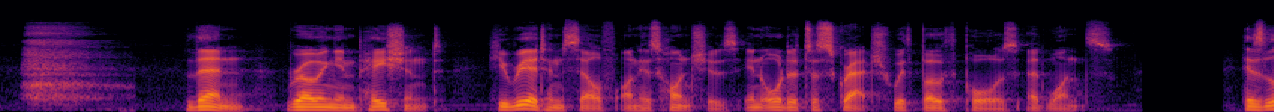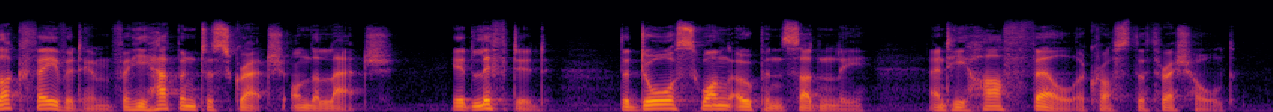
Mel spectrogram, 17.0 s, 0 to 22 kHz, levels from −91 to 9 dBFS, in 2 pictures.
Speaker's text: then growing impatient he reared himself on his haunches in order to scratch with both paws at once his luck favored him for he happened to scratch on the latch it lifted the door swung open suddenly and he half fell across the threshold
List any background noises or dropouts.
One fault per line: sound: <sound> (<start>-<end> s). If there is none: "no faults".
sound: sigh (0.1-0.9 s)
